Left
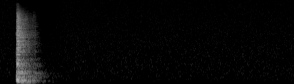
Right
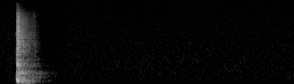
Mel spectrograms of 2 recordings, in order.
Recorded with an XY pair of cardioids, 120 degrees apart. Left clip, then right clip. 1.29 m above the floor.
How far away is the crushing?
About 0.6 m.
